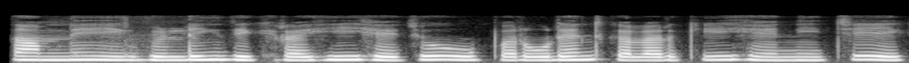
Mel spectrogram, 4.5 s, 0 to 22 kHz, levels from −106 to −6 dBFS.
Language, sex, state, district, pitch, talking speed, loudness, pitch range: Hindi, female, Madhya Pradesh, Bhopal, 220 Hz, 185 wpm, -13 LUFS, 205-230 Hz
